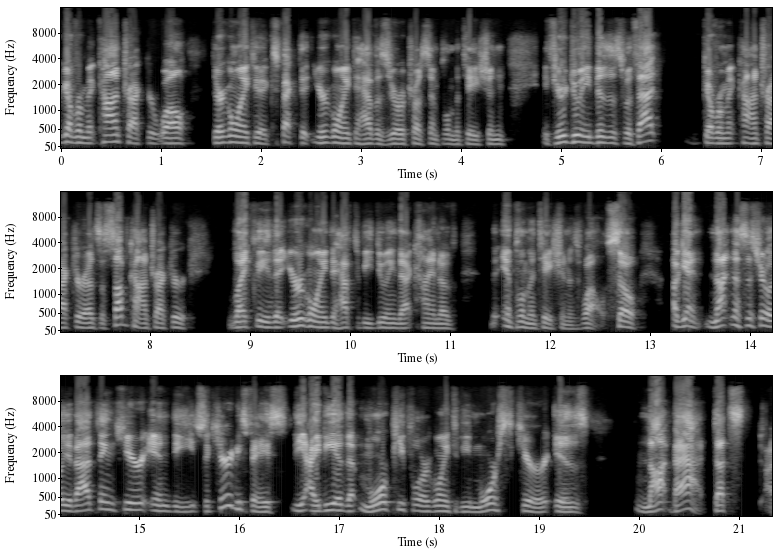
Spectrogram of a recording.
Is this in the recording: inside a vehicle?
no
